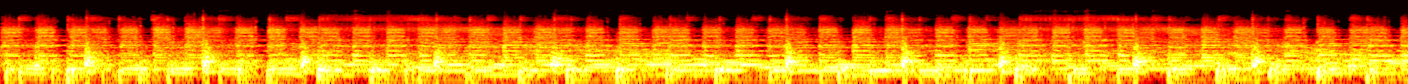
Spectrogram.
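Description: Rock drum kit played hard along to an instrumental rock track with electric guitar, the drums keeping a busy, steady pattern of strikes and cymbals over the guitar.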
